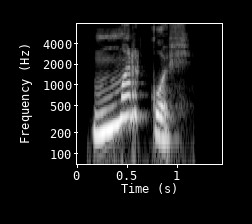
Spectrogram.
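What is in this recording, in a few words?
"carrot", Russian; bukvar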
